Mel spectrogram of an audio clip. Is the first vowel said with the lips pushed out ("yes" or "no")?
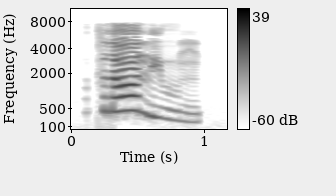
no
